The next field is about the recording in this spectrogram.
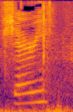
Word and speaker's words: Sherry: Sherry.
